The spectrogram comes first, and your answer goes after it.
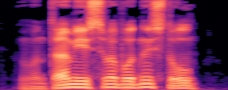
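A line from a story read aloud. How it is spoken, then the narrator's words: Irritated. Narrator (Russian): раздраженно сообщил Белобрыс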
